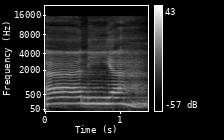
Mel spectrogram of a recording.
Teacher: Dari pangkal tenggorokan ya. Hamzah itu ya, bukan ain.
